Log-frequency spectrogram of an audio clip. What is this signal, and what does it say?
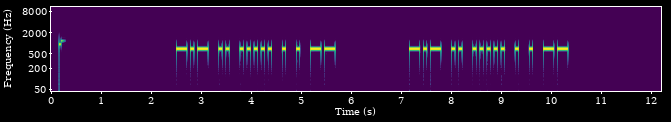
Morse code, heard as a keyed tone, about 17 wpm, 700 Hz. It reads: KI5EEM KI5EEM
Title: USA Call Signs - 6 Characters - Repeated 2x - 17wpm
